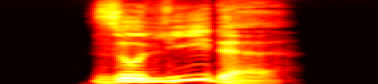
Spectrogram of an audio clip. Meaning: 1. alternative form of solid 2. inflection of solid: strong/mixed nominative/accusative feminine singular 3. inflection of solid: strong nominative/accusative plural
- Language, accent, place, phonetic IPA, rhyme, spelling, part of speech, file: German, Germany, Berlin, [zoˈliːdə], -iːdə, solide, adjective, De-solide.ogg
